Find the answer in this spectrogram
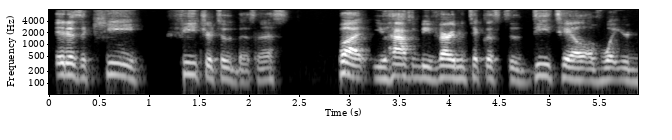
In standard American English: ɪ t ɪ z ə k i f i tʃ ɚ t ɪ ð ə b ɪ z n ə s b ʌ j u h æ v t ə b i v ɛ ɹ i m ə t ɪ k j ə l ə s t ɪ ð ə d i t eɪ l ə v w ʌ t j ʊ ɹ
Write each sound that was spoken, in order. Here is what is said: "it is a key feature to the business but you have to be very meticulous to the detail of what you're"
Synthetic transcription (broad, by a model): ɪ t ɪ z ə k i f i tʃ ɚ t ɪ ð ə b ɪ z n ə s b ʌ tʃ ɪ h æ f t ə b i v ɛ ɹ i m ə t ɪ k j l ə s t ɪ ð ə d i t eɪ l ə v w ʌ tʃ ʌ ɹ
